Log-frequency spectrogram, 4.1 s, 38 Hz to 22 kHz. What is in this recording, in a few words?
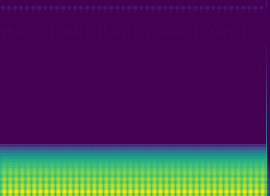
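Clean Sine DX100 D#0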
